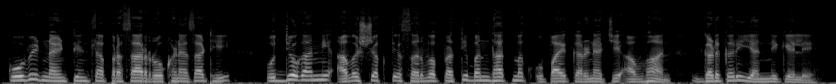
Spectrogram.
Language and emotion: Marathi, neutral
